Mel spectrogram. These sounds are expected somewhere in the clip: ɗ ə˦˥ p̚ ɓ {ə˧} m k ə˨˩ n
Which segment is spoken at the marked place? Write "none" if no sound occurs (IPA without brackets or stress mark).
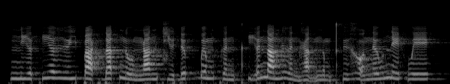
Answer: ə˧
